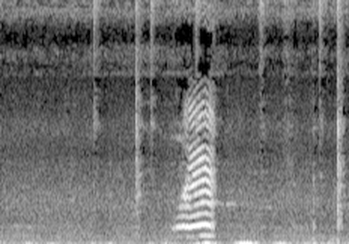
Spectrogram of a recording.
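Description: A mother cat gives one clear, drawn-out meow, calling her kittens to come and feed.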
